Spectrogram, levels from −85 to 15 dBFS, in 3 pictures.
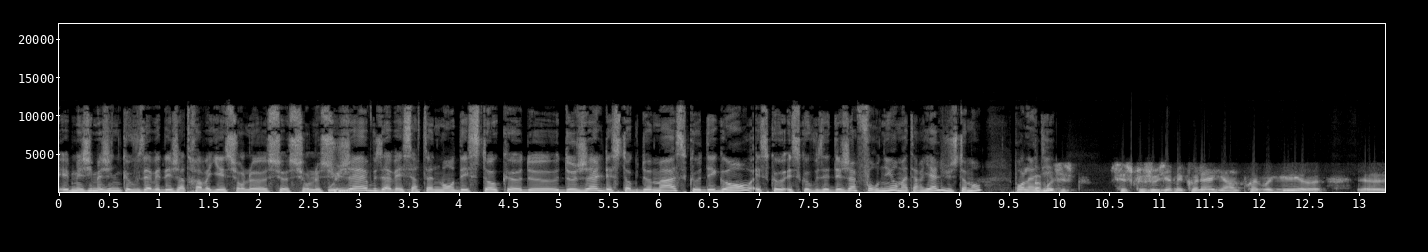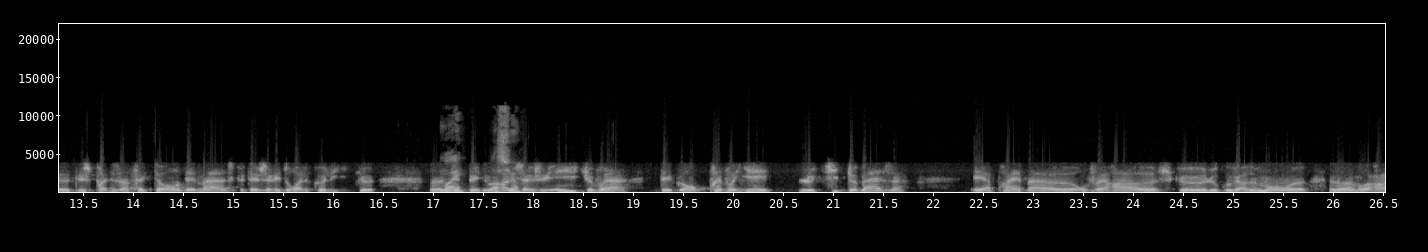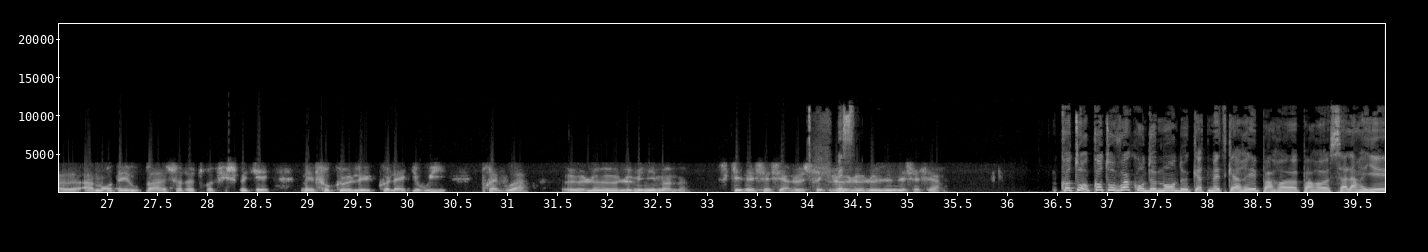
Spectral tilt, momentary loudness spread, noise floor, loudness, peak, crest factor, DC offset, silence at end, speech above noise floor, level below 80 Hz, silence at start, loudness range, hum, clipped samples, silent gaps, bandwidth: -5 dB/octave; 8 LU; -64 dBFS; -20 LUFS; -4 dBFS; 16 dB; under 0.1%; 0 s; 45 dB; -50 dBFS; 0 s; 4 LU; none; under 0.1%; none; 12 kHz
